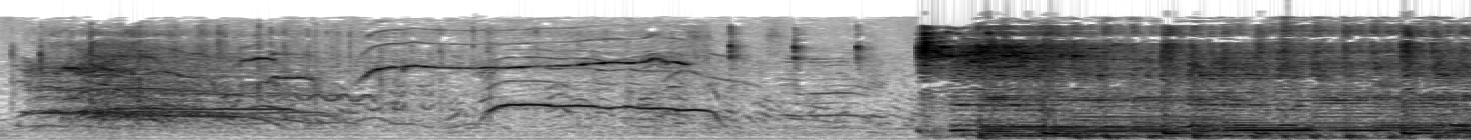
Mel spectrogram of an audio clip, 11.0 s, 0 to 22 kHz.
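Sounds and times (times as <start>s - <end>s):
live rock band playing: 6.9s - 11.0s.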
